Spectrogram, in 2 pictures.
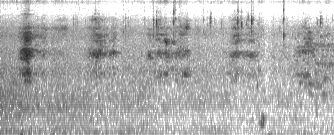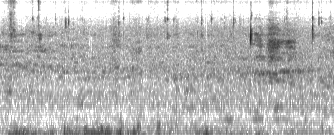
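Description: Street sounds picked up while walking on a city pavement: light scattered clicks, then about four seconds in an uneven low rumble that lasts a couple of seconds and fades into weaker bursts.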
